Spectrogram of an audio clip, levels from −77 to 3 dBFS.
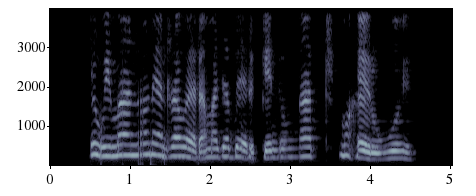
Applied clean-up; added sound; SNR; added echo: neural mask model DeepFilterNet 3.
